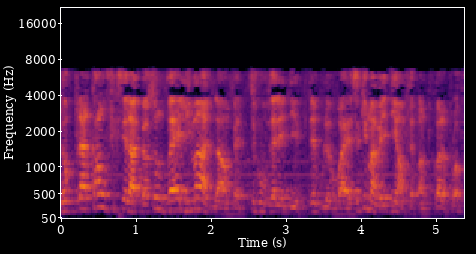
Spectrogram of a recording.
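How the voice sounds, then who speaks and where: A man talks at a very fast pace with hardly any pauses. Music plays in the background, and the room echo is audible. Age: young. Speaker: communication consultant. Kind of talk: radio interview. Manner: halting, with repetitions.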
